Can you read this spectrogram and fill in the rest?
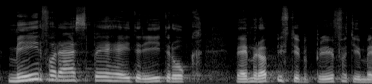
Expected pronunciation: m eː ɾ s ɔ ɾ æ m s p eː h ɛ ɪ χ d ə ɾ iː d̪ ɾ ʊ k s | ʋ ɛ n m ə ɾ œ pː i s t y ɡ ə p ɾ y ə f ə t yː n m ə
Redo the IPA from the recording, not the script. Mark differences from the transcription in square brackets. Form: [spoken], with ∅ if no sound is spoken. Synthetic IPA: m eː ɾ [f] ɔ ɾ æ [∅] s p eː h ɛ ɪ [∅] d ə ɾ iː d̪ ɾ ʊ k [χ] | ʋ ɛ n m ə ɾ œ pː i s t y [b] ə p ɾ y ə f ə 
